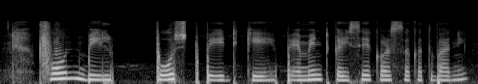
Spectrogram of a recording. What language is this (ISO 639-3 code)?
bho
